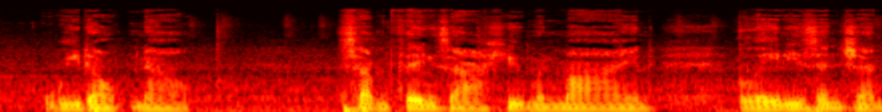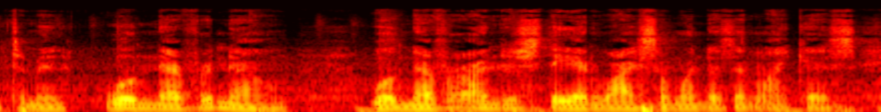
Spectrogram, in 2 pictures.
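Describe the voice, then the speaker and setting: Speech moves at a moderate pace while noticeable background noise carries on beneath it. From Trinidad, West Indies. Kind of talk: devotional monologue. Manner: talkative; repetitive, emphatic.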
